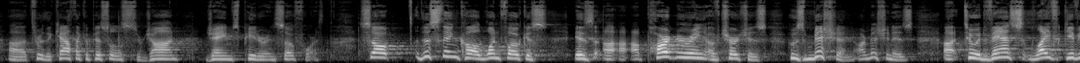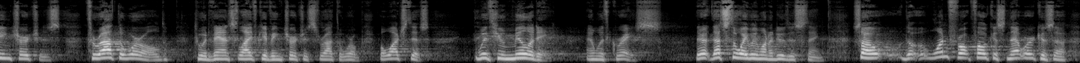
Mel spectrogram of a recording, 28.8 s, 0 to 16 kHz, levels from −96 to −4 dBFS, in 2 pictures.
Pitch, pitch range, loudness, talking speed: 180 Hz, 155-215 Hz, -32 LUFS, 150 wpm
